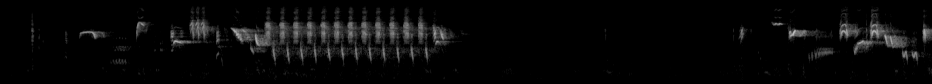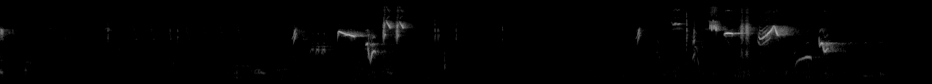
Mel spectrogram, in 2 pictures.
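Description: Forest birds calling in four separate bouts of chirps and whistles, the first holding a fast, even trill of about ten notes a second.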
